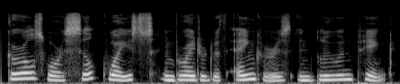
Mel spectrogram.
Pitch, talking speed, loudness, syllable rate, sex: 215 Hz, 165 wpm, -16 LUFS, 4.0 syllables/s, female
